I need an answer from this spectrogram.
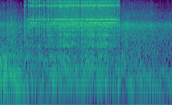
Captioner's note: rope creaking; waves crashing; wind blowing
